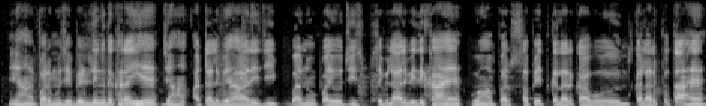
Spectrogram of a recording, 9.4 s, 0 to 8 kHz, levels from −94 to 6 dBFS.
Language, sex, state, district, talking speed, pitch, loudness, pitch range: Hindi, male, Chhattisgarh, Bilaspur, 160 wpm, 145 Hz, -22 LUFS, 140-170 Hz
